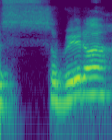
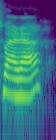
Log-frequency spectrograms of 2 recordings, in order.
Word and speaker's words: Savera: Dr. Savera, I think. I think I said it right. Yes, doc. It's Swara. Savera.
